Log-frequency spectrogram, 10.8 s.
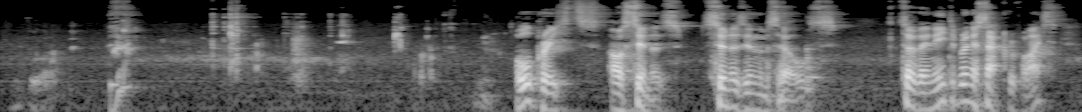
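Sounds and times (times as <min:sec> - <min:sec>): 
sipping water from a glass: 0:00.4 - 0:05.2
speech: 0:05.2 - 0:08.4, 0:09.0 - 0:10.6.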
